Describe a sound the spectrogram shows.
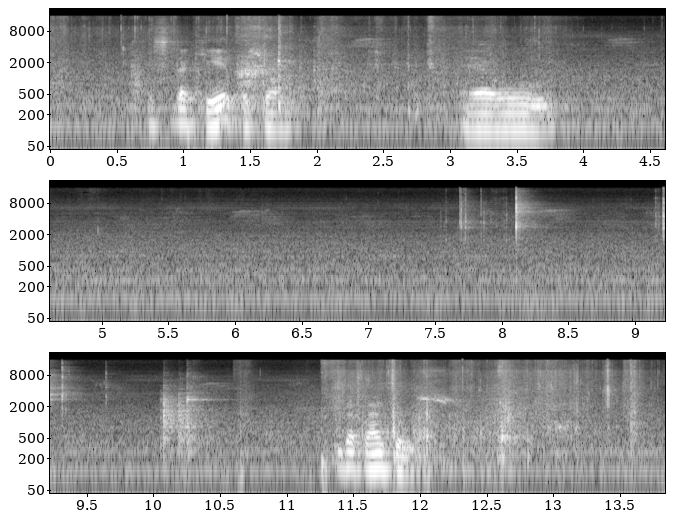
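Bubble wrap crinkles as it is handled.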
